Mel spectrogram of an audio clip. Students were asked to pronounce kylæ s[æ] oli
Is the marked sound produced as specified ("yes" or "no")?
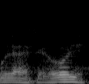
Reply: no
